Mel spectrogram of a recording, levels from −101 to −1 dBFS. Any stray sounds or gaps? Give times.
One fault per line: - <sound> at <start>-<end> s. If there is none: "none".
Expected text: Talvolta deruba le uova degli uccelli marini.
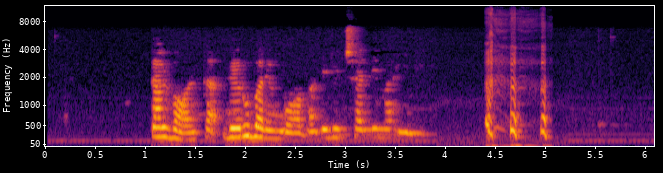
- laugh at 4.4-5.1 s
